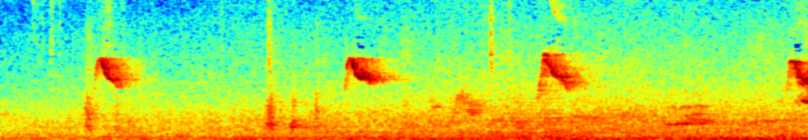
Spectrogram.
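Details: A male Gouldian finch kept as a decoy bird gives short, high, sharp chirps about once a second. Faint softer notes and background hiss are also heard.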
